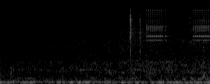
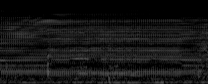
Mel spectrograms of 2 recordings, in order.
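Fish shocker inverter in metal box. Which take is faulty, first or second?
second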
